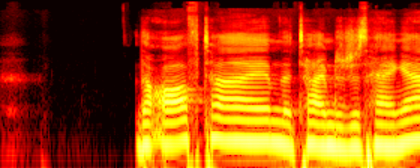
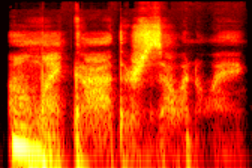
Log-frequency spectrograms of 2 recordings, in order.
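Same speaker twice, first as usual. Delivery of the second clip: whisper; 2 semitones lower, 3 dB quieter than usual. Real, not acted. Annoyed aside about texts.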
